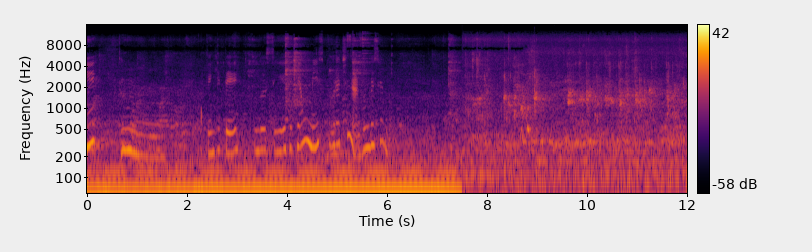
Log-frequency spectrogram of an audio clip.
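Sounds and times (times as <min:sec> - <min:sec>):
water churning and bubbling: 0:07.5 - 0:12.0.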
